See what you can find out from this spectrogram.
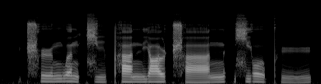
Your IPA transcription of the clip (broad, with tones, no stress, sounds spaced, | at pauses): ʈ͡ʂʰ ɻ̩˥ n̪ w ə˥˩ n t͡ɕ i˧˥ pʰ a˥ n j ɑ˥ ʊ̯ ʈ͡ʂʰ a˧˥ n | ɕ j o˥˩ ʊ̯ pʰ y˨˩˦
